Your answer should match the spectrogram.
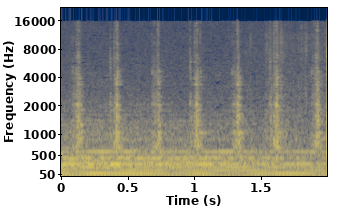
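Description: Steady, even ticking, about four or five ticks a second, over a low steady hum.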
